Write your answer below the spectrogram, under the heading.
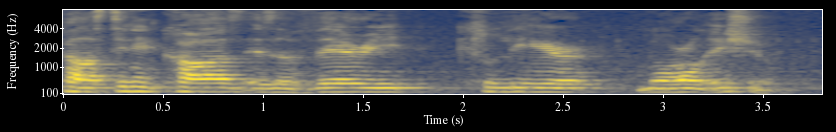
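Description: There is audible room echo as a man talks in a fairly high pitch. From Jerusalem, Israel; Israel. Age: 50s. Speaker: author. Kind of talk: lecture. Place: hall. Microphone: camera far.

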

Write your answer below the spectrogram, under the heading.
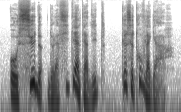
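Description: Dark and mellow in tone with vocal fry, a man speaks at a fairly slow pace with very wide pitch swings, the sound dry and close with no echo. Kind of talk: documentary narration over archival footage. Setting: voiceover. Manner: measured, formal, steady newsreel-style delivery.

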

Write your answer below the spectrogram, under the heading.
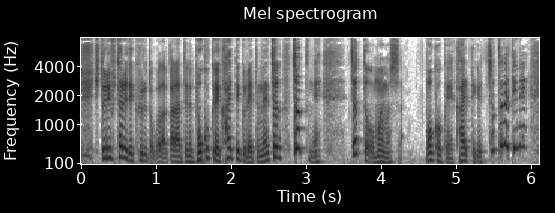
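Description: A man at a very fast pace, with very wide pitch swings, big swings in loudness, and a quiet background. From Japan, Fukuoka; Japan. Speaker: vlogger. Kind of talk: vlog narration; casual vlog chat. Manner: casual, rambling. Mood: grumbling, dry humor. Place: cafe. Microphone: phone near.

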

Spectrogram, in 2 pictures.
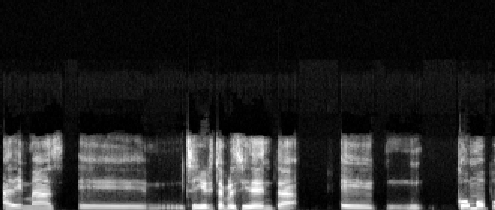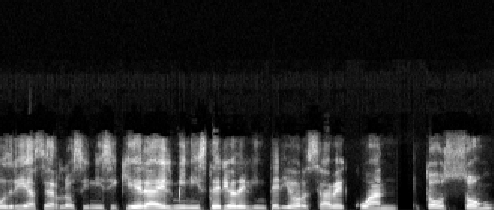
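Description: With lively intonation and big swings in loudness, a woman speaks very slowly, the sound dry with no echo and the background quiet. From Peruvian provinces, Andean region; Peru. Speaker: legislator. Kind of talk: parliamentary debate. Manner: halting. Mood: firm, argumentative. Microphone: video call.

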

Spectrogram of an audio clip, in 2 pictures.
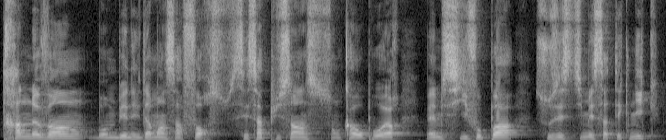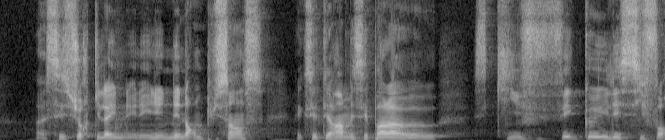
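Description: Fairly even intonation marks a man talking at a fairly slow pace. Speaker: streamer, combat sports commentator. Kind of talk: casual live-stream commentary. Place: home room. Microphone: studio mic.

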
